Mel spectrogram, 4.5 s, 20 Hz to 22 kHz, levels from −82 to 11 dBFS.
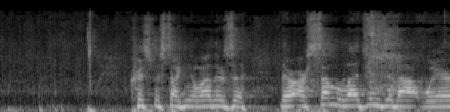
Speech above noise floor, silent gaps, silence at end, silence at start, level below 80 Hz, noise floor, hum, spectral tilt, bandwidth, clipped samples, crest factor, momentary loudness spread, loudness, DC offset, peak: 21 dB; none; 0 s; 0 s; -36 dBFS; -40 dBFS; none; -5.5 dB/octave; 16 kHz; under 0.1%; 14 dB; 14 LU; -20 LUFS; under 0.1%; -6 dBFS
